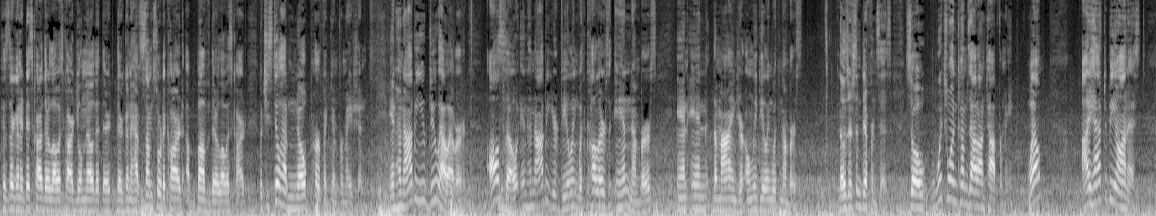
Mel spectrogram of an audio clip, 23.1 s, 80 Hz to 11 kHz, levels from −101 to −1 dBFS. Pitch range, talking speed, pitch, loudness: 115-150 Hz, 180 wpm, 135 Hz, -18 LUFS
